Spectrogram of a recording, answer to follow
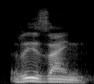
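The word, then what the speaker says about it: resign: रिज़ाइन, जी के बाद एन है इसलिए जी का प्रोनाउंसिएशन नहीं हुआ है, जी साइलेंट है.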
